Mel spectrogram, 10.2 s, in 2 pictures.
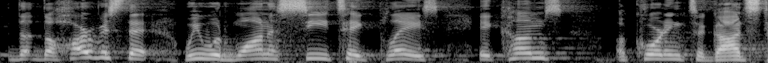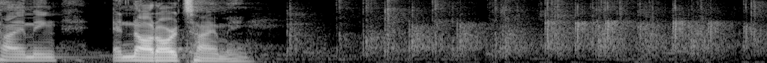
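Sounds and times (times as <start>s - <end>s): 
speech: 0.1s - 6.9s
audience clapping: 7.0s - 10.2s.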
